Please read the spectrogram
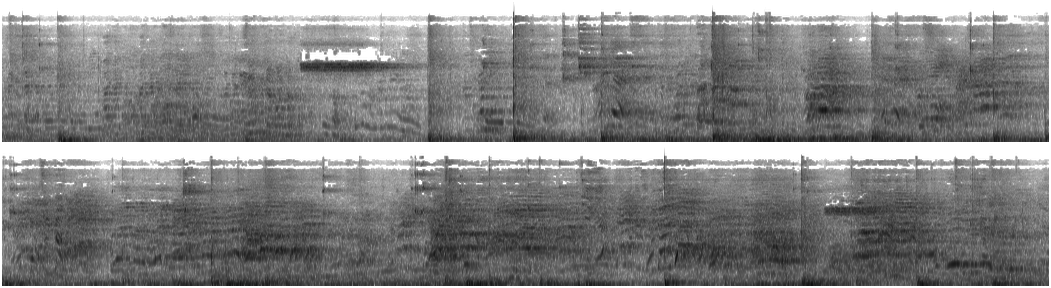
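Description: Volleyball being struck in a reverberant sports hall, sharp hits every few seconds, with players calling and shouting during the rally. A short high-pitched tone sounds twice, once early and once near the end.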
